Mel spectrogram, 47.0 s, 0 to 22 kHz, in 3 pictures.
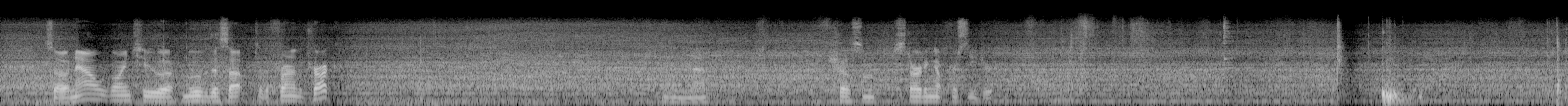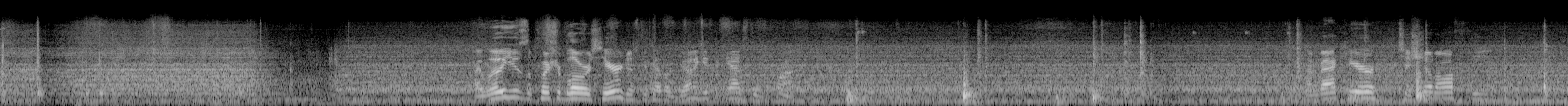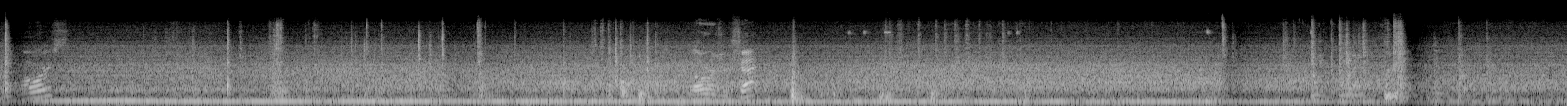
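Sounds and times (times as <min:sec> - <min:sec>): electric blowers humming: 0:00.0 - 0:47.0
electric blower hum: 0:01.6 - 0:21.4
heavy thump: 0:13.8 - 0:14.2.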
